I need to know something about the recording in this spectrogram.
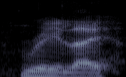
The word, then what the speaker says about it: Relai: i've been looking at relay for some time actually or is it relay you pronounce it relay okay but yeah it's um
